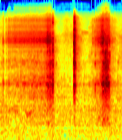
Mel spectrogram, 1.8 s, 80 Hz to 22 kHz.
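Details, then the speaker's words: Holmes Hobbies Power Wagon RC crawler with Radiomaster 3-channel receiver, ESC freshly retuned, driven under load: sharp bursts of gritty clicks about every half second over a quiet whir as the drivetrain skips teeth; owner suspects a loose pinion, motor to be pulled to check. "well, it was doing it. What? So it was acting like the pinion was loose."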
